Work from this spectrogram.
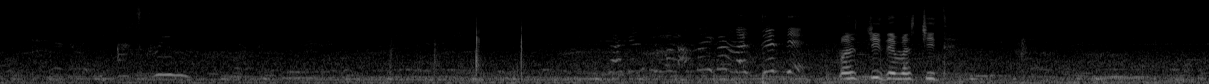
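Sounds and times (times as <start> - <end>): children calling and chattering: 5.4 - 8.9.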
